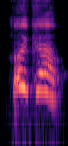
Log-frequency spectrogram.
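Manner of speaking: spoken mid-yawn. Real, not acted. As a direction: yawn through the words. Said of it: "I'm so sorry I yawned".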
